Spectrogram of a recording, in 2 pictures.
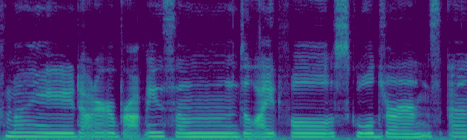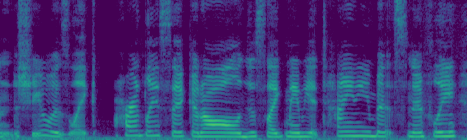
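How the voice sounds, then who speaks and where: A woman's voice: a little high, poor audio. A woman in her thirties vlogging casually about her writing, sick and congested, with a voice that is going, rambling and thinking aloud. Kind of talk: casual vlog chat.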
